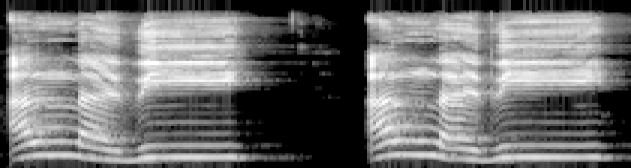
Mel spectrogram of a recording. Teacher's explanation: Pertama di sini terdapat huruf dzal yang makhrajnya ada di ujung lidah bertemu dengan ujung gigi bagian atas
